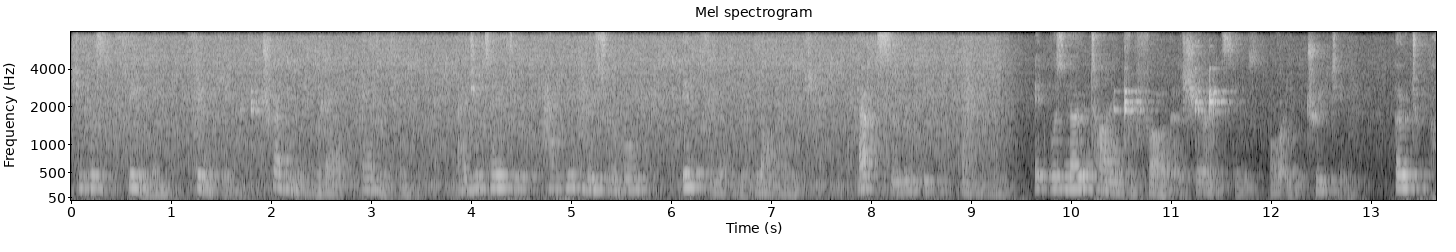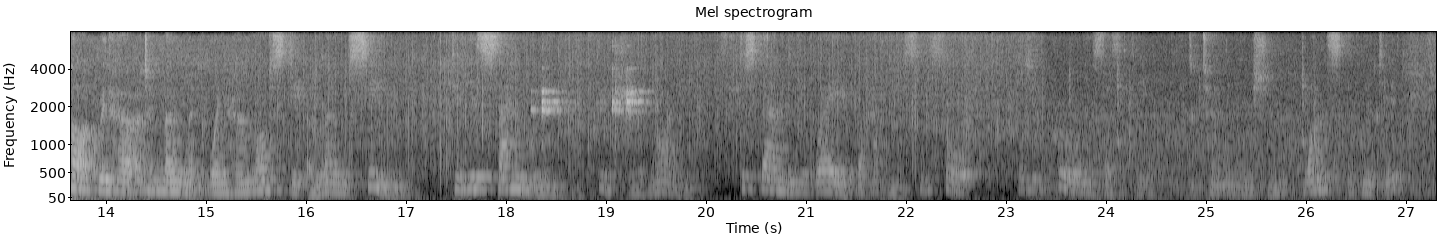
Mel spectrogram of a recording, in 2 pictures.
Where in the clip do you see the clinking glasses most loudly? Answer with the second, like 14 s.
11 s.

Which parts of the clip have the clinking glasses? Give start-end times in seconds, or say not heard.
1.6-2.6, 10.4-11.5, 18.2-19.3.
